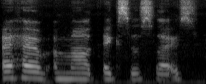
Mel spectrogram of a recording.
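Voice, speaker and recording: Woman, slow pace, soft low-volume voice, tired after jaw surgery, live stream chat. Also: level tone, low-quality recording. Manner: speaks softly, restarting phrases, laughing often. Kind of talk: casual live stream chat reading comments.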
